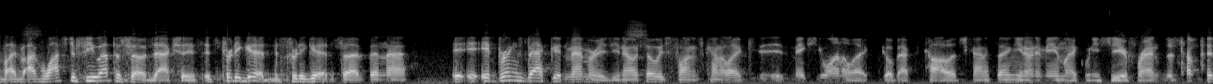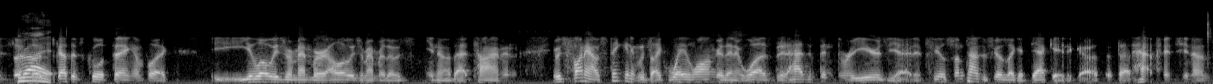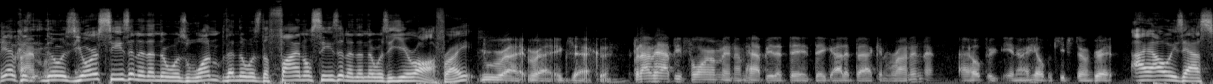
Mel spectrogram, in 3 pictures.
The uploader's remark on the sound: Called in to the radio show recently, ahead of a show he played at Toad's Place in New Haven.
